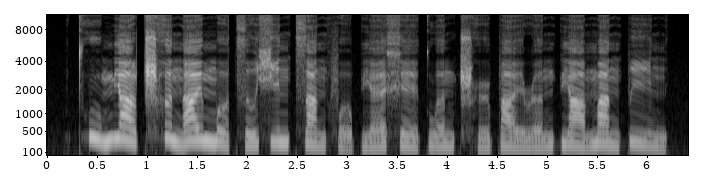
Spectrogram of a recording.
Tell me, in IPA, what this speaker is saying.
t̪ʰ u˥˧ m j ä˥˧ ʈ͡ʂʰ ə˥˩ n a˥ ɪ̯ m ɤ˥˩ t͡s ɹ̩˧˥ ɕ i˥ n t͡s a˥˩ n f ɤ̰˨˩ p j ɛ˧˥ x e˥˩ ɪ̯ t̪ w ə˥ n ʈ͡ʂʰ ɻ̩˧˥ p a˥˩ ɪ̯ ɻ ə˧˥ n p j ä˥˧ m a˥˧ n p i˥˩ n

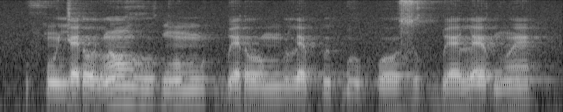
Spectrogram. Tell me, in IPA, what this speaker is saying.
f ũ˧ j ɛ˦ ɾ o˨ l ɔ̃˦ ɣ u˧ ɡʷ ũ˧ m u˧ ɡ͡b ɛ˨ ɾ oː˨ m u˨ l ɛ˧ p ɨ˦ ɓ u˦˨ p oː˨ z u˧ ɡ͡b ɛ˨ l ɛ˦˨ ɡʷ ɛ̃˧

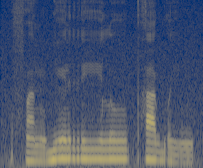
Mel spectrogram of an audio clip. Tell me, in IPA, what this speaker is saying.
f ã˨ n ɡ͡b ĩ˦ r iː˦ l uː˦ pʰ a˦ ɡʷ i˨ ŋ

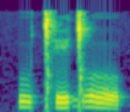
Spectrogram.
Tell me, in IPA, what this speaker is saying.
u ǀʰ e ɡ͡ǀ oː

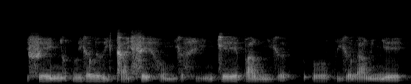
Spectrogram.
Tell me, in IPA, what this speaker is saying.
f eː˧ ɲ o˧ t̚ l i˧ ə̯ l ɯː˧˩ j k a˩˧ j s e˧˩ h o˧˩ m i˩ ə̯ h iː˩˧ ŋ k eː˧˥ p a˧ w ŋ i˧˩ ə̯ | ʔ oː˩ p i˧˩ ə̯ l a˩ w ɲ e˧

